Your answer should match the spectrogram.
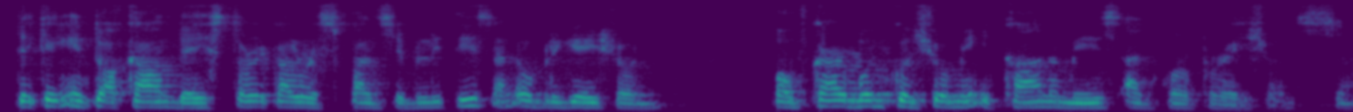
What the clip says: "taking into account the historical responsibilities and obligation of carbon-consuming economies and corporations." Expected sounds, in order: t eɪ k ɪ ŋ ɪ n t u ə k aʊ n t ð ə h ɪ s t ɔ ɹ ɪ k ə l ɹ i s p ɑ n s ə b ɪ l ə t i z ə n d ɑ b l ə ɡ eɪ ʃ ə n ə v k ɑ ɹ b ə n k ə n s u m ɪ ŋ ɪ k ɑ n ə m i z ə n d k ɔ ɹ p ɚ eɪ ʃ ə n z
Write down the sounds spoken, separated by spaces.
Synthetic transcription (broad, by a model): t eɪ k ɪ ŋ ɪ n t u ə k aʊ n t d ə h ɪ s t ɔ ɹ ɪ k ə l ɹ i s p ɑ n s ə b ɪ l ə t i s ə n d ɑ b l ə ɡ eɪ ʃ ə n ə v k ɑ ɹ b ə n k ə n s u m ɪ ŋ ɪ k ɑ n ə m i s ə n d k ɔ ɹ p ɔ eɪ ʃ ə n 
